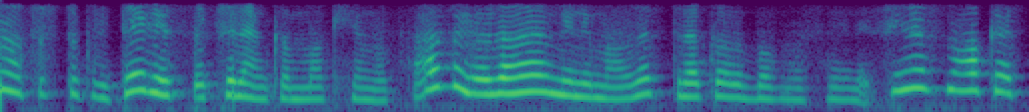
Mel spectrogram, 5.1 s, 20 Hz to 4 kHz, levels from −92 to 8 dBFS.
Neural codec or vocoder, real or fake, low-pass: codec, 16 kHz in and 24 kHz out, 0.4 kbps, LongCat-Audio-Codec, two codebook decoder; fake; 3.6 kHz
